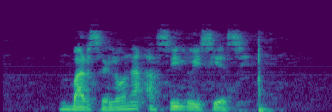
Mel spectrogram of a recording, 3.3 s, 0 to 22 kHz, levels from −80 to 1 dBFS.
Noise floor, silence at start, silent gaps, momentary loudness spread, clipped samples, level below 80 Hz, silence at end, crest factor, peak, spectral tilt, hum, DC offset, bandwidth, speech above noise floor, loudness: -60 dBFS; 0.6 s; none; 12 LU; under 0.1%; -42 dBFS; 0.6 s; 22 dB; -2 dBFS; -5 dB/octave; none; under 0.1%; 8.8 kHz; 37 dB; -23 LUFS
